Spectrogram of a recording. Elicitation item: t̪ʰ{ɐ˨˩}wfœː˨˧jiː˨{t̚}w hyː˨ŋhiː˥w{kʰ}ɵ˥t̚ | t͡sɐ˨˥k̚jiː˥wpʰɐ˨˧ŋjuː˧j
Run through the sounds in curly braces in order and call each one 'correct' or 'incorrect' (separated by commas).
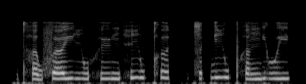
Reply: correct, incorrect, correct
